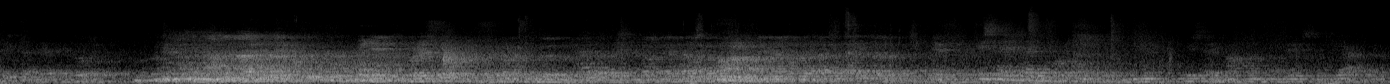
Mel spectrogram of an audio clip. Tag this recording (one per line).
church
echo
field-recording
Spain
ourense
spanish
voices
